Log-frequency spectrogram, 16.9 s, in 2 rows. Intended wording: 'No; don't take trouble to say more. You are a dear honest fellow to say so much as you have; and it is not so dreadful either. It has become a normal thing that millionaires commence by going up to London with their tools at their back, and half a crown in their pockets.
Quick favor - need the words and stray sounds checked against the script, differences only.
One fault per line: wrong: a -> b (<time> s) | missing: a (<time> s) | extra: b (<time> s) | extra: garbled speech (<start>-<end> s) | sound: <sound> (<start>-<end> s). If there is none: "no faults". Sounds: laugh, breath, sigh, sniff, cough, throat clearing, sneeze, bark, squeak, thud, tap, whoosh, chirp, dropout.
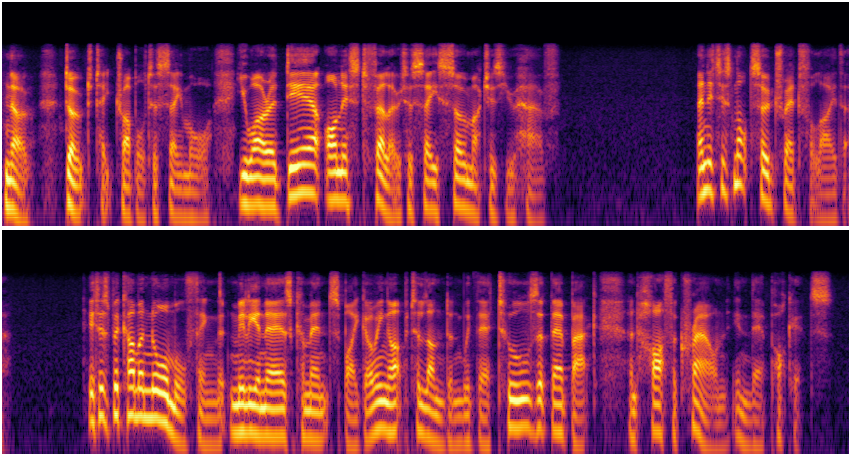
no faults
